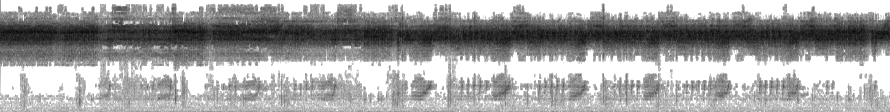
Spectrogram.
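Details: Cicadas as calming white noise, an unbroken shrill high drone lasting the whole stretch, with soft repeated chirps in the background.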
